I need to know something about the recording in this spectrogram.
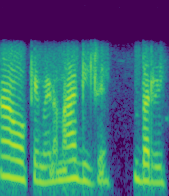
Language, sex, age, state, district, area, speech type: Kannada, female, 30-45, Karnataka, Gadag, rural, conversation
